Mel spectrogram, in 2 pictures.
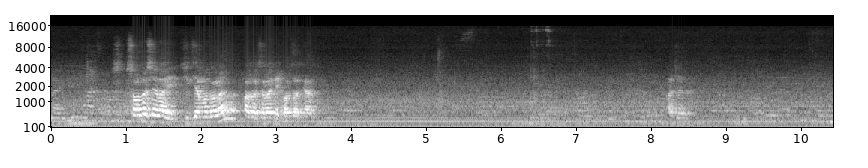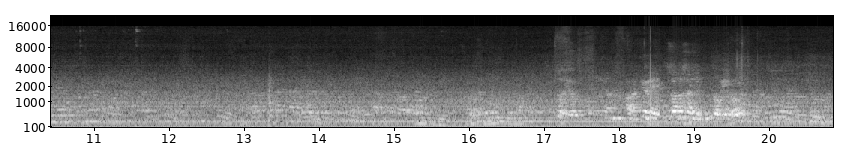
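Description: A man speaks loudly in a room with some echo.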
